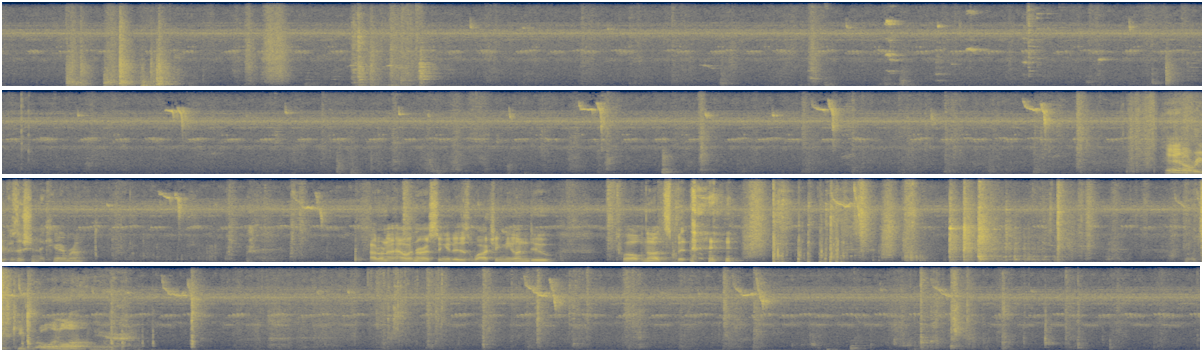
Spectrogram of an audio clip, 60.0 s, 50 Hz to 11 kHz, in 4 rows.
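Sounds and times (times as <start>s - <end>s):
hand tools knocking and clinking: 39.6s - 40.7s.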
